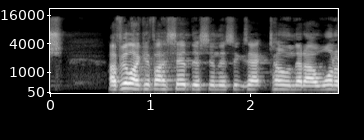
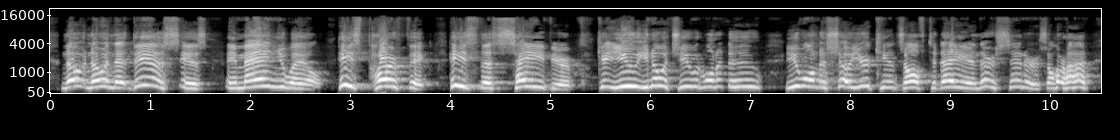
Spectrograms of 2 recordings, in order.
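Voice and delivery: high, loud pulpit delivery; raised, emphatic preacher's voice; forceful preaching; 6 semitones higher, 6 dB louder than usual. Real, not acted. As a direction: ring it out to the congregation.

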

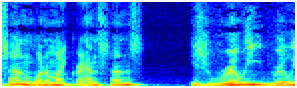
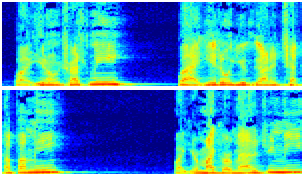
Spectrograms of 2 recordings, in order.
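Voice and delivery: defensive retort; 3 semitones higher, 6 dB louder than usual. Acted. Acted defensive worker quarrel.

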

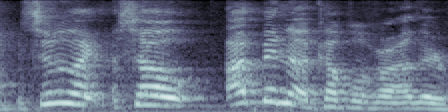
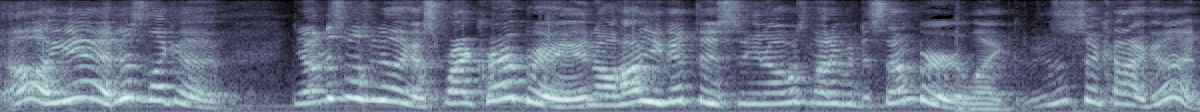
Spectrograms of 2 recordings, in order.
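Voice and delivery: high, bright, clueless voice; naive younger self; 11 semitones higher, 4 dB louder than usual. Retold or imitated. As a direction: play your clueless past self, pitched up. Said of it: "And I was like".

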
